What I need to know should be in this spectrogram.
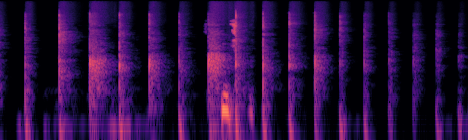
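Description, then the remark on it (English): A quick run of sharp hand claps, around sixteen or seventeen in a steady rhythm, loudest near the middle and growing fainter and thinner toward the end. “Yeah, so that's clap.”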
